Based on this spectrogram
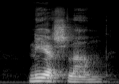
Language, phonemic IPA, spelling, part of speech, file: Dutch, /ˈneːr.slaːn/, neerslaan, verb, Nl-neerslaan.ogg
- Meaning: 1. to knock down 2. to fall down, precipitate (of rain, mist, etc.) 3. to precipitate 4. to condense 5. to choke, suppress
